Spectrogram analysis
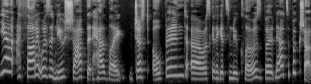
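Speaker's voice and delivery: super casual, nonchalant, offhand, no-big-deal tone. Retelling what a woman said after the shop changed: imitating a nonchalant tone. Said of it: "she very nonchalantly said that".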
